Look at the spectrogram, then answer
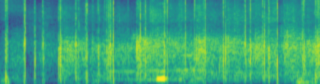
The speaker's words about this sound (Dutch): Ah. Applaus.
